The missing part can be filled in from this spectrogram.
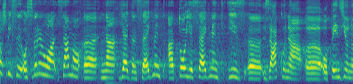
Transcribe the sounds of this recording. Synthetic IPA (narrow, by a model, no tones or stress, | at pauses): oʃbixseʔosʋr̩nulasamo̞najed̪anseɡme̞nt̪at̪o̞ːjeseɡment̪izzaːko̞naopenzio̞no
